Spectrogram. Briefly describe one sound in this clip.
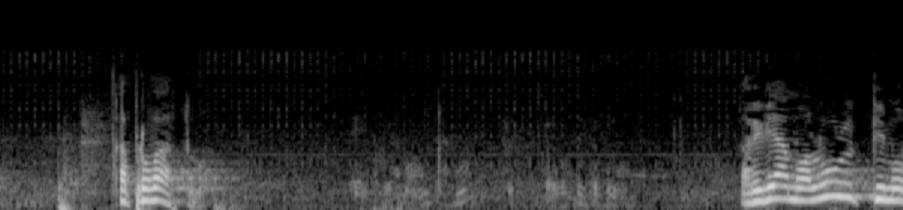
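An elderly man speaks calmly into a microphone in an echoing hall.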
